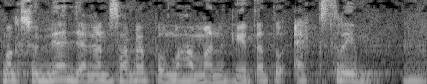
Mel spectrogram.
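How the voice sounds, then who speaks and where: With noticeable background noise behind him, a man talks at a moderate pace and ordinary pitch variation. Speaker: Sufi order leader giving Islamic teaching. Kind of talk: religious lecture on TV. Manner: conversational, with humorous asides.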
